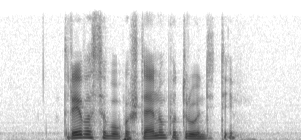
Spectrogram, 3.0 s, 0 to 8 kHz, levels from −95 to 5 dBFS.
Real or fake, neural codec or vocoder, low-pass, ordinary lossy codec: real; none; 7.2 kHz; none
